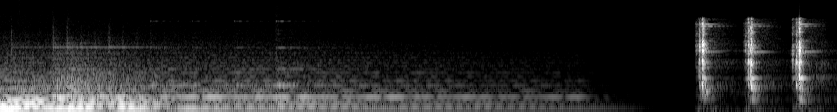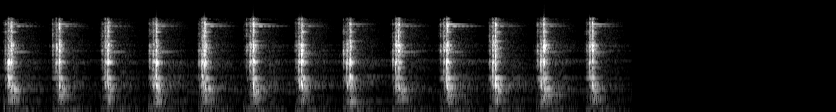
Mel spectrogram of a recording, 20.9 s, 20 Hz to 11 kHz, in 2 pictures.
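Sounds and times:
clock ticking: 8.7 - 18.2.

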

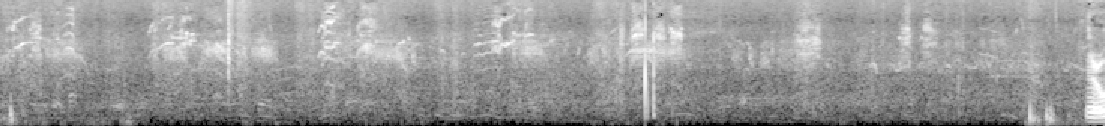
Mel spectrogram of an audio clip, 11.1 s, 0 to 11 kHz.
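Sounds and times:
birds chirping: 0.0 - 11.0
faint outdoor background noise: 0.0 - 11.0.

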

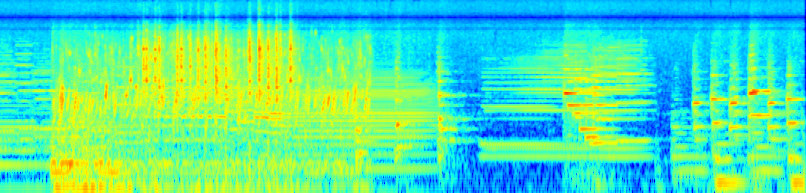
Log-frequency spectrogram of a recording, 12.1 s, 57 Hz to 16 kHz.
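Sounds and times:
low cello and bass notes: 5.2 - 12.0
orchestral cartoon music: 5.7 - 12.0.

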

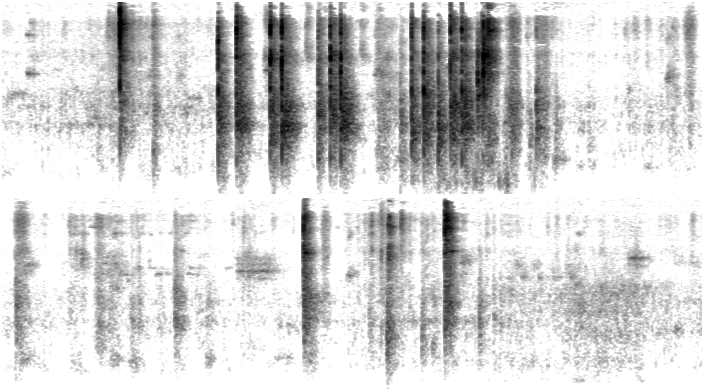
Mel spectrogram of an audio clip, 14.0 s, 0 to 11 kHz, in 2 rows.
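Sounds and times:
chisel cracking through wood: 2.2 - 5.4
chisel knocking wood: 2.2 - 5.5.

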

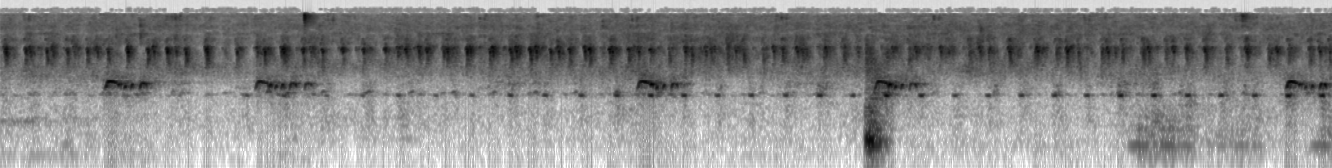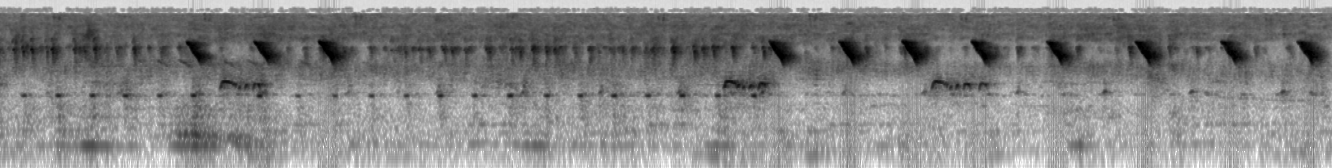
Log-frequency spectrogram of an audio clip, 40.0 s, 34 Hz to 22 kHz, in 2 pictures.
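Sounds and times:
birds chirping: 0.0 - 39.9
sharp thump: 13.0 - 13.4
low repeated bird note: 13.0 - 13.8.

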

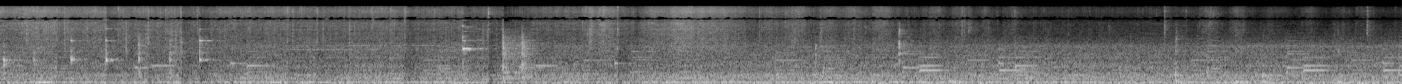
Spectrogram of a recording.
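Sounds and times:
wooden spatula knocking on pan: 0.0 - 2.5, 4.6 - 6.1
food sizzling in hot oil: 0.0 - 13.8.

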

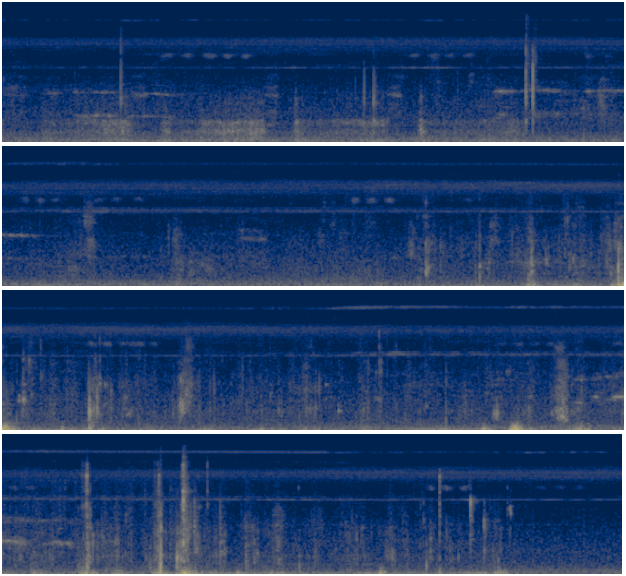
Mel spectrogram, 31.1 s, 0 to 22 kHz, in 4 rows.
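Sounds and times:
insects chirping: 0.0 - 31.0
footsteps on grass: 13.0 - 29.7.

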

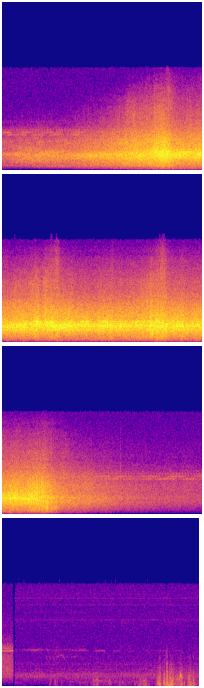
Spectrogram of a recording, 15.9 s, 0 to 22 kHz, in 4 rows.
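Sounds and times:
bullet train rushing past: 0.0 - 11.9.

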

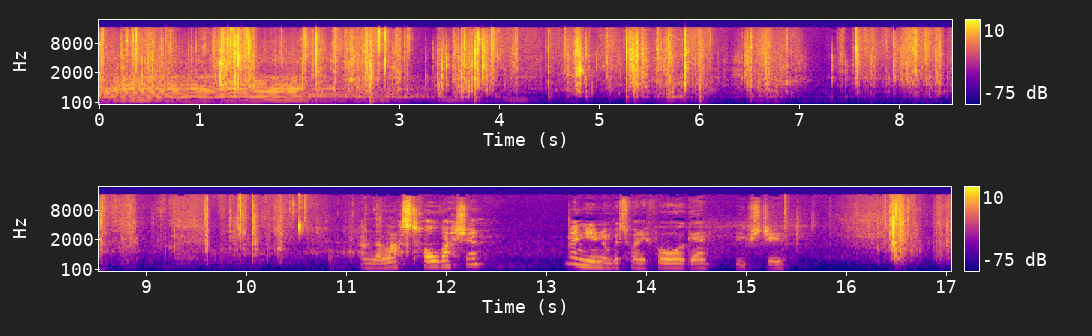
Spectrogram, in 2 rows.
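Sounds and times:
ration pouches crinkling: 0.0 - 10.8, 15.5 - 17.0.

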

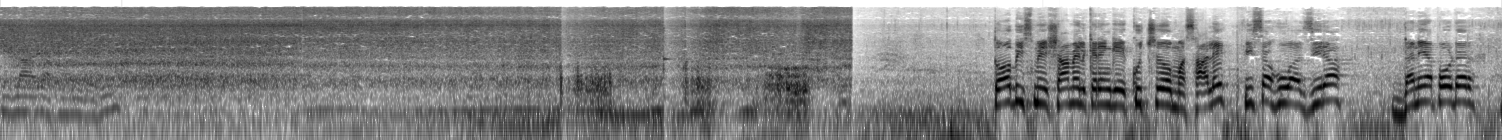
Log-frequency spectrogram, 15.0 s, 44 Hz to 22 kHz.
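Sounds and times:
paste sizzling in hot oil: 0.0 - 8.6.

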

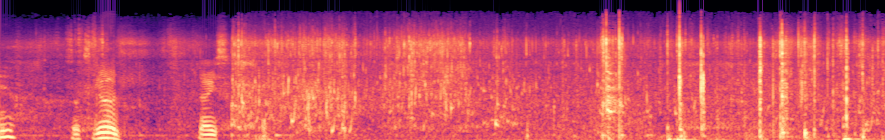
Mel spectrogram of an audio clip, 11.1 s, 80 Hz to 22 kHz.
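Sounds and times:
wind: 0.0 - 11.0
water lapping: 2.9 - 11.0
fish thumping on deck: 7.4 - 11.0.

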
